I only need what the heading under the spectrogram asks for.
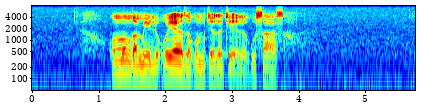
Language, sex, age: South Ndebele, male, 20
